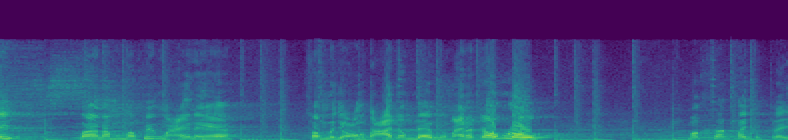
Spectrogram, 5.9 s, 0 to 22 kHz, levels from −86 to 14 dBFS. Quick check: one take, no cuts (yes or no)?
yes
